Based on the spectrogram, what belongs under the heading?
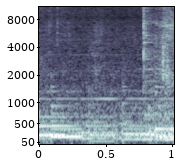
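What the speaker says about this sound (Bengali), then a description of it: "এটাকে একটু নেড়ে নিলাম।" Spice masala being stirred in a cooking pan after water is added, a soft scraping stir with a light sizzle beneath, brief and close, with no voices.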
